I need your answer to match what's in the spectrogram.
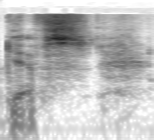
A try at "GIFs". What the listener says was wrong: Oh, you pronounced it with a hard G.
